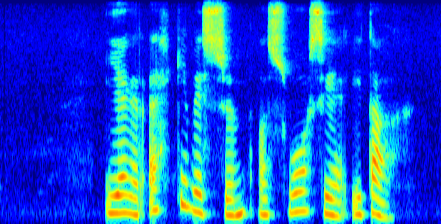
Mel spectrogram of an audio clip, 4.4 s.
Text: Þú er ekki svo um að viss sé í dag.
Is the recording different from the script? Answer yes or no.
yes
